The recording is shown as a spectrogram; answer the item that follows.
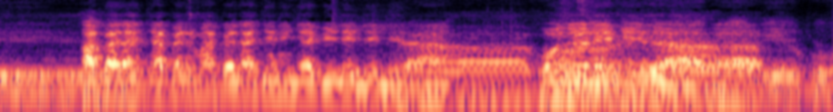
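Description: A man chanting an Islamic prayer recitation in Arabic, in drawn-out melodic phrases with long held notes. New phrases begin just under a second in and again about four seconds in.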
